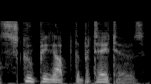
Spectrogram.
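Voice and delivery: plain reading voice

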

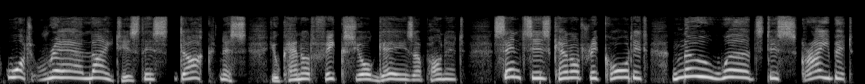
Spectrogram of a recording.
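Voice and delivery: high, ringing oracle's voice; impassioned priestess in full cry; booming proclamation. A narrator's reading. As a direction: proclaim it to the whole congregation. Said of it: "Her amplified voice boomed".

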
